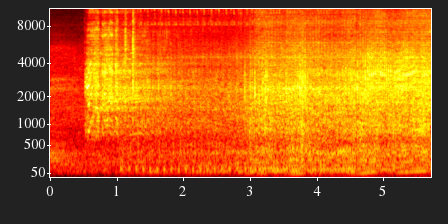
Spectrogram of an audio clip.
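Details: Yamaha Mio M3 scooter, previously rough and weak, after repair reassembly: quick start, then a steady, even putter holding speed with no top-end rattle; normal running.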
